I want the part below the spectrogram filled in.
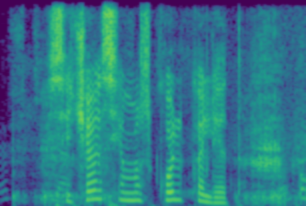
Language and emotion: Russian, neutral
